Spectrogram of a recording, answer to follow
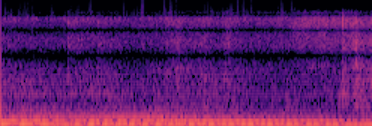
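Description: A loud, steady low hum.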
